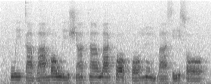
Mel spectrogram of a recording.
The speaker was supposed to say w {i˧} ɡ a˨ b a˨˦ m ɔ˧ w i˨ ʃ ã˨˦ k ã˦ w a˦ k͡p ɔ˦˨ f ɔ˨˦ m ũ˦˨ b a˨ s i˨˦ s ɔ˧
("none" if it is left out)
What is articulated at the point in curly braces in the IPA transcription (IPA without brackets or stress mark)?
i˧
